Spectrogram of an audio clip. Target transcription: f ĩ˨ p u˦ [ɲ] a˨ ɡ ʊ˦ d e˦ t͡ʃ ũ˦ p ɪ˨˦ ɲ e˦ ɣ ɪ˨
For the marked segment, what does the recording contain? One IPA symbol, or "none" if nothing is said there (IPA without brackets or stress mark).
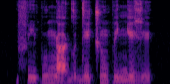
ŋ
